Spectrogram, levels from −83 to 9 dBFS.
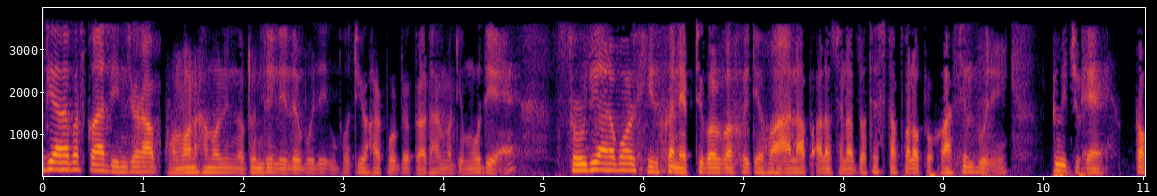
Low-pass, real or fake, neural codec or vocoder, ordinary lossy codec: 3.6 kHz; fake; codec, 16 kHz, 2 kbps, X-Codec, HuBERT features, trained on balanced general audio; AAC, 16 kbps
